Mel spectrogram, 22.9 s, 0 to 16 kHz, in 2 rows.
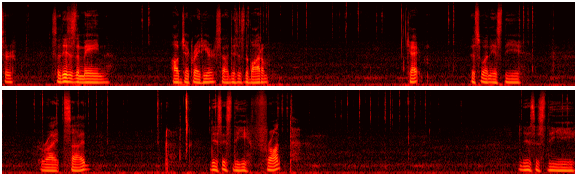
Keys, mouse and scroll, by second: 0.6-1.5 middle drag, 4.7 click, 4.9-8.3 drag, 6.8 t, 8.9 click, 10.3 click, 10.6-15.0 drag, 15.6 click, 17.0 click, 17.2-21.4 drag, 21.9 middle click.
